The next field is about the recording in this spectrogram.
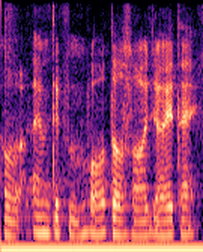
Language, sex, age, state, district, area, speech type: Odia, male, 18-30, Odisha, Mayurbhanj, rural, spontaneous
